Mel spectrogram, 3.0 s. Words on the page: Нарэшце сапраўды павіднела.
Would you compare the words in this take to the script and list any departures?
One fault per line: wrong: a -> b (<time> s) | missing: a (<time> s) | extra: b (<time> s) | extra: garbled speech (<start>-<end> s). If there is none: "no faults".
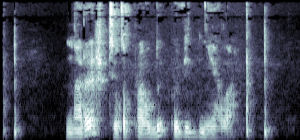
no faults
